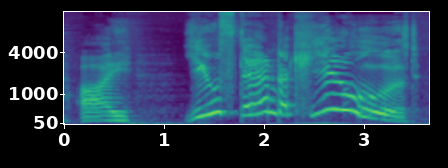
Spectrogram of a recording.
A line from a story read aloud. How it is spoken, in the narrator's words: shrieks in his ear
